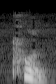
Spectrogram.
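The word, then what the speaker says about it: pool: 이번에는 pull, pull인데요. 이 스펠링 P는 두 입술을 붙이고 발음을 하면 되니 우리들에게 그렇게 어려운 발음은 아닙니다. 연습해 볼까요? pull, pull, pull, pull. 이렇게 장단을 구분하지 않고 pull, pull. 두 번 다 이렇게 발음을 한다면 pull, 당기라는 말인지 pull, 웅덩이를 말하는 건지 의사소통이 되지 않는다는 겁니다. 우리말이 없는 음소를 익히시고요. 그리고 스펠링에서 보여주듯이 모음이 2개 이상이면 길게 발음하는 연습을 하셔야 됩니다.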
